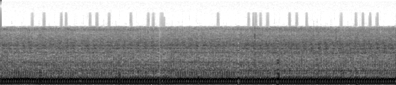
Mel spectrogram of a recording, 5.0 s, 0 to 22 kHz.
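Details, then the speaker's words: CFMOTO 675SS with a Team MSC ECU tune and full exhaust system, after a ride: a deep, steady exhaust rumble with slow, even pulses; the idle holds weirdly and sits very low, and the rider is unsure if that's normal; not running hot. "The idle, it holds it very weirdly. That's pretty low. That's a pretty low idle."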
